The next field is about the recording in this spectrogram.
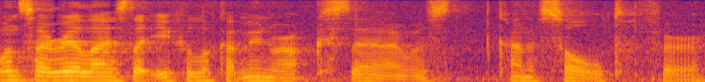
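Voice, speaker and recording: A woman with a Manchester accent speaks at a very deep, low pitch with fairly even intonation. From northern England, Manchester. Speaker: lunar geologist. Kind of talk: panel discussion.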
